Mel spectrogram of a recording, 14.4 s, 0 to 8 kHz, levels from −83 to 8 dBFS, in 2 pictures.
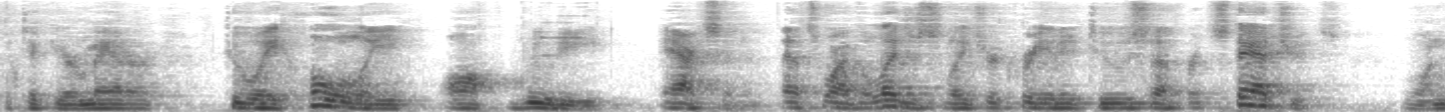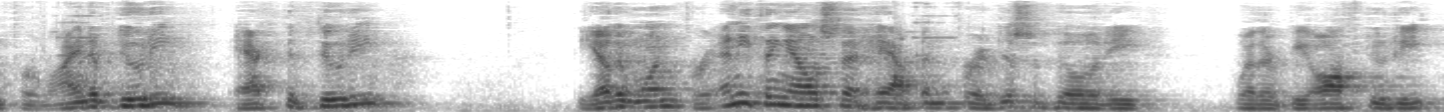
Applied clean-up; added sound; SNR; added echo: neural separator model SepFormer DNS4.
